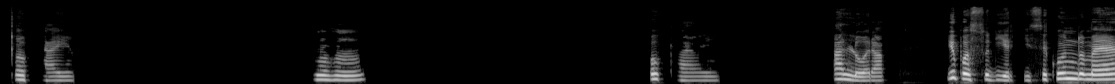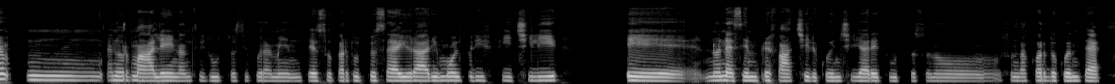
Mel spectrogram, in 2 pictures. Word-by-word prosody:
Okay. 190 -3 -4 2.4
Mh-mh. 205 -1 +1 2.9
Okay. 185 -6 -3 1.1
Allora, 185 -6 +3 0.6
io 305 +1 +4
posso 245 -3 +6
dirti: 195 -1 -3
secondo 250 +4 +6
me, 230 +1 +7
mhmm, 195 -2 -1
è 190 - -11
normale, 180 -3 +1
innanzitutto, 175 0 -4
sicuramente, 170 0 -5
soprattutto 175 +1 -7
se 180 +1 -8
hai 175 0 +3
orari 180 0 +1
molto 180 0 -2
difficili, 185 +1 -4 0.6
ehm, 175 -4 +1
non 185 +1 +1
è 180 - +4
sempre 180 0 -1
facile 170 0 -3
conciliare 170 -1 -2
tutto, 165 0 -11
sono 160 -1 -10
sono 175 -1 -8
d'accordo 180 +1 -4
con 175 0 +1
te. 170 -2 -1
180 Hz, 85 wpm, -21 LUFS, 170-195 Hz, 2.9 s, me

